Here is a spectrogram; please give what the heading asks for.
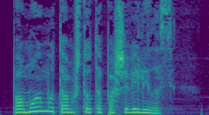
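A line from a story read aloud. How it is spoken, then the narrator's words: Whispering. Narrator (Russian): прошептала она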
